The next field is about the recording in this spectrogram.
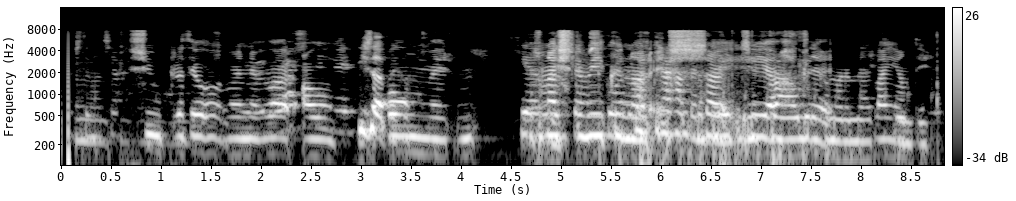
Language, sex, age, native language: Icelandic, male, 18-19, Icelandic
